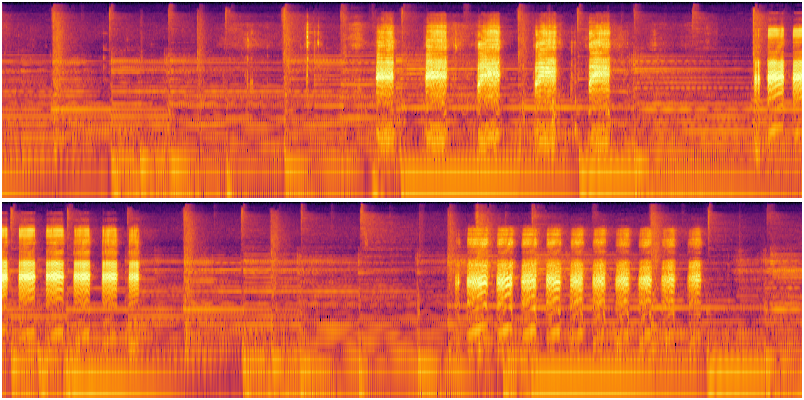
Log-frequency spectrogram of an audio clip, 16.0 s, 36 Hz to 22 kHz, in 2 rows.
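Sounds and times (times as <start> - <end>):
background music: 0.0 - 16.0
duck quacking: 12.6 - 15.0.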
